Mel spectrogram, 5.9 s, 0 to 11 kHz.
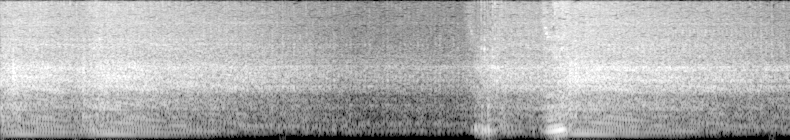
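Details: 1997 Honda Civic EX blipped from idle twice, with a tapping knock that rises and falls with engine speed; cause unknown.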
